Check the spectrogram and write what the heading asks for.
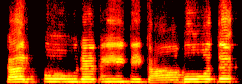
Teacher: break చేసినప్పుడైనా సరే దా దీర్ఘం రాకూడదు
